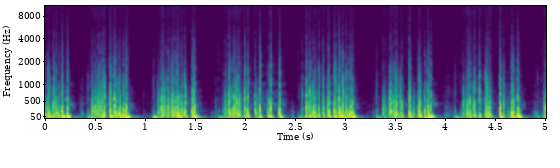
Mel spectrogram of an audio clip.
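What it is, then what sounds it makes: Ribbed fabric pillow being scratched. Long nails scratch quickly across a large, soft brown ribbed fabric pillow. The result is repeated bursts of dense, low, rumbling scratching with brief pauses between strokes.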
